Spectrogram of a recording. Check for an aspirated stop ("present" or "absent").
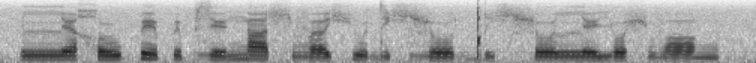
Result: absent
